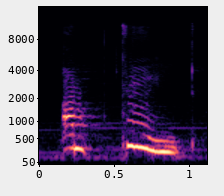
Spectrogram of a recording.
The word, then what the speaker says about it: umpteenth: अटपटा सा है थोड़ा, अपथिंट। अपथिंट, जी हाँ, इसकी प्रोनाउंसिएशन थोड़ी सी ट्रिकी जरूर हो सकती है।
